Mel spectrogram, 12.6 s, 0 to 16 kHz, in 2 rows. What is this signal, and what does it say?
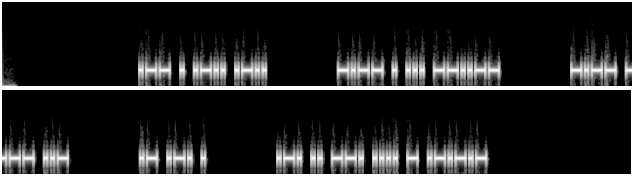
Morse code, heard as a keyed tone, about 36 wpm, 700 Hz. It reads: WELL YES, YOU ARE RIGHT.
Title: 3x Word-Spacing - Sentences from Top 500 Words - 35wpm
